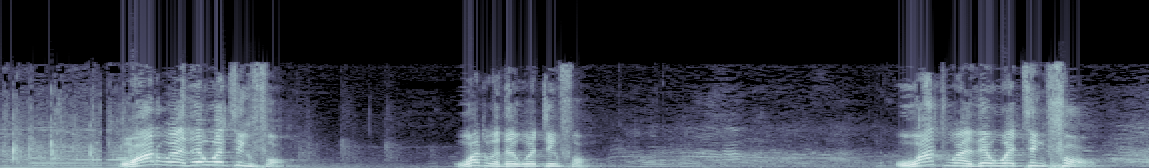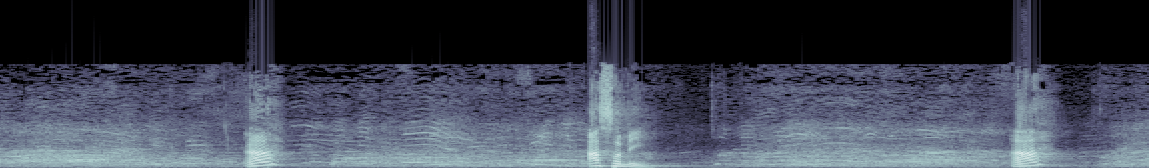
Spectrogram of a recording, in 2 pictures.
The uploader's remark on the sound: LIVE SUNDAY SERVICE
